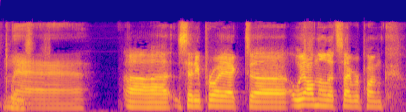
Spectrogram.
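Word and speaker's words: CD Projekt: yeah I'll just really quickly go over this say a project is how it's pronounced like yeah City project we all know that cyberpunk 2077 is coming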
